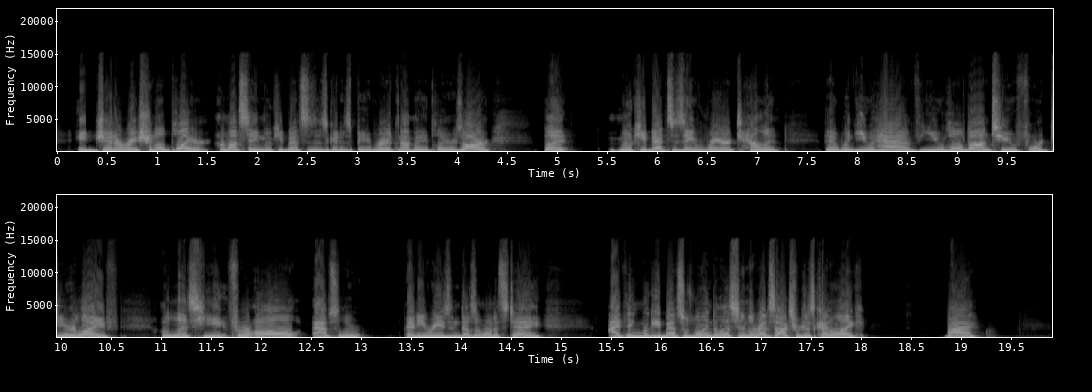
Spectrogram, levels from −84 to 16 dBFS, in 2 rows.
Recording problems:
distortion; slight; 10 dB below the speech

